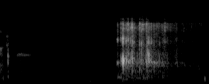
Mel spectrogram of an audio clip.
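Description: A crunchy bite into a fried turon (banana spring roll), its crisp wrapper crackling for about half a second, a little past halfway through.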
